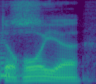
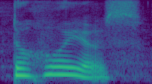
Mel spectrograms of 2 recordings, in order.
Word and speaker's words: De Hoyos: De Hoya 29X. He's dropped Hoya, 1X. There's not even an A in the name. De Hoyos.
